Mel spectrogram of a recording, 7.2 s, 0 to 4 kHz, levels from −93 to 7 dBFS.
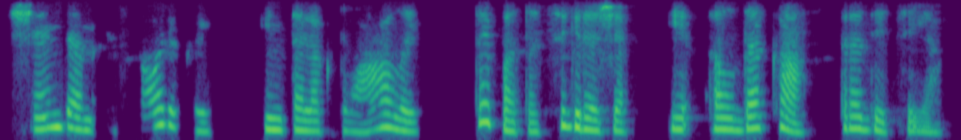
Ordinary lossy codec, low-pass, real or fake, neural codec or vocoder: Opus, 32 kbps; 3.6 kHz; real; none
